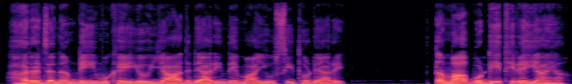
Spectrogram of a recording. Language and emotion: Sindhi, sad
